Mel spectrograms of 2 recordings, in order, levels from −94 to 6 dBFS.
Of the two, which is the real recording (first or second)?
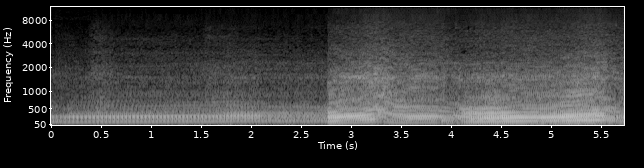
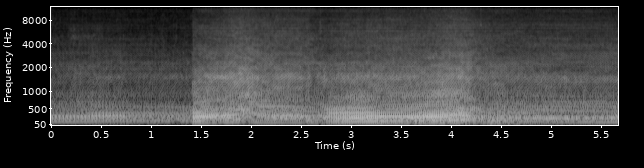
first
